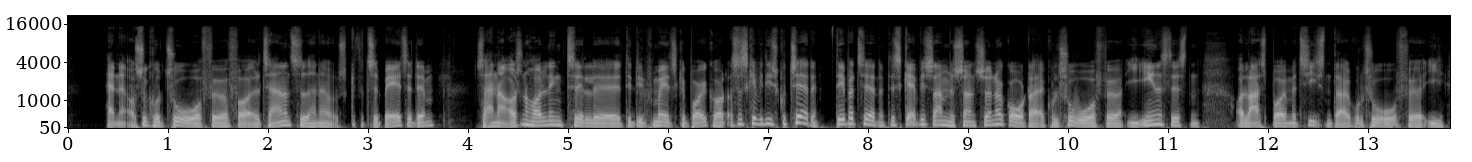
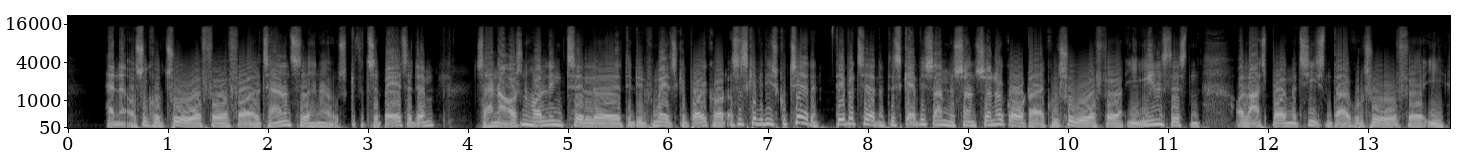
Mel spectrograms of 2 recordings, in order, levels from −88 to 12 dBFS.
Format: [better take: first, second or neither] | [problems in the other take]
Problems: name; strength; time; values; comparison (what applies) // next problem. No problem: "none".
first | distortion; heavy; 7 dB below the speech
